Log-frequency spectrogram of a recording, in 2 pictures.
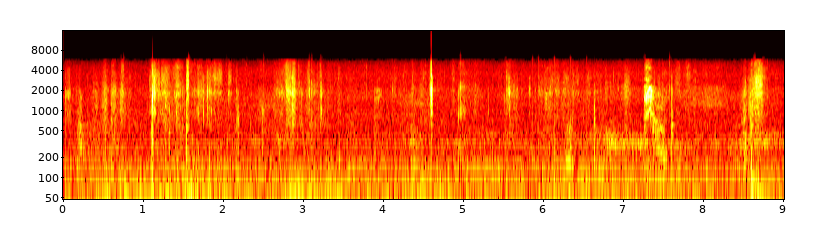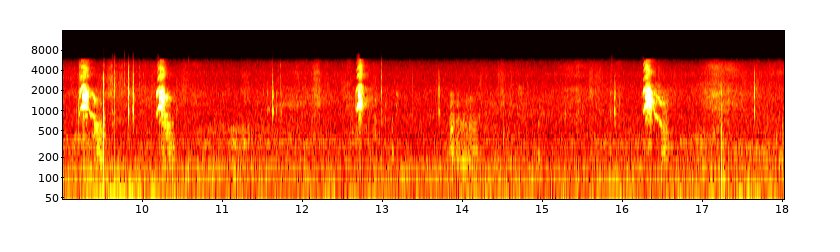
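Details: Puppies at play give short, sharp yips scattered through the recording, with bursts near the middle and end, over a steady background of soft clicks, scuffles and rustling.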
